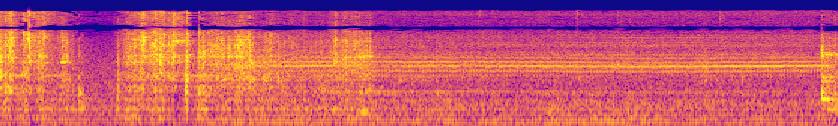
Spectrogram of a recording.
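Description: Balls clattering and knocking as they drop into a self-rolling ball return system, then a steady high ringing while they roll through it, which cuts off suddenly with a knock near the end.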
